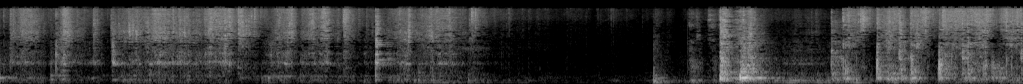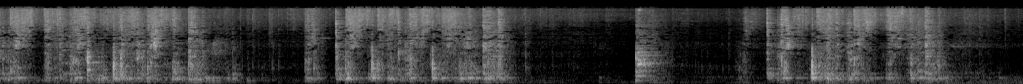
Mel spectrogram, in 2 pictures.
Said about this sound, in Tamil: இப்போது கல் உப்பு வச்சுருக்கோம் இல்லையா, அதையும் நம்ம வறுத்து எடுத்துக்கலாம்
